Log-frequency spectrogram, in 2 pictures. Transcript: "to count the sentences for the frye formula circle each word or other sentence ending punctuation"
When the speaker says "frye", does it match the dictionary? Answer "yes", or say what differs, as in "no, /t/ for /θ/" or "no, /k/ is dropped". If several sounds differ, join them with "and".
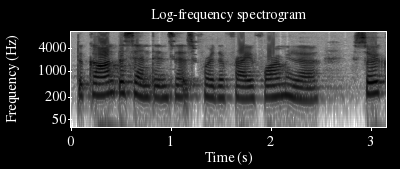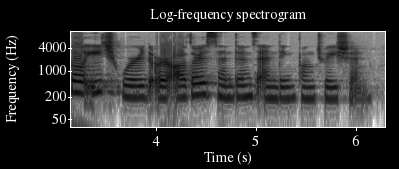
yes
